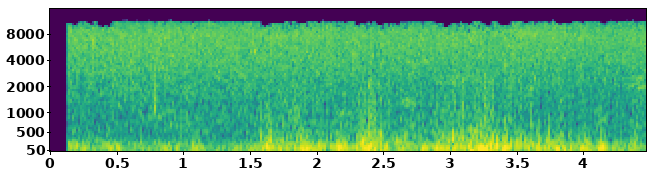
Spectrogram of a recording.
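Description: Wind buffeting the camera's microphone: a loud, continuous low rumble that swells and dips.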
